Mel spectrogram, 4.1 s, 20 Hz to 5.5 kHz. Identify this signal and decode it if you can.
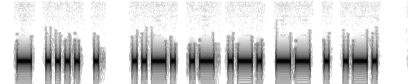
Morse code, heard as a keyed tone, about 25 wpm, 600 Hz. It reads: THE FARMER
